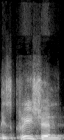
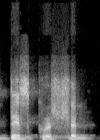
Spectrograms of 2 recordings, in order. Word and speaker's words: discretion: It's not discretion, it's discretion. Discretion. Discretion. Okay?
